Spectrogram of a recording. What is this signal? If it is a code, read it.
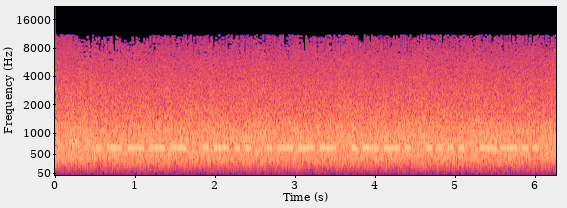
Morse code, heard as a keyed tone, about 18 wpm, 660 Hz, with heavy radio static and a narrow filter. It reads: 1LJPHZ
